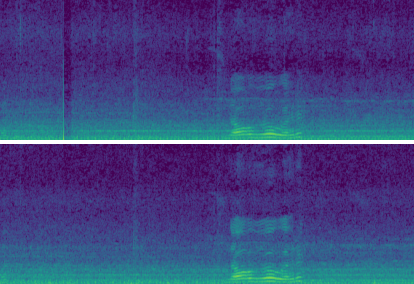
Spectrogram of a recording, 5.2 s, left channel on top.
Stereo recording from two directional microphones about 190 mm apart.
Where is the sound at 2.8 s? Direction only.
20° right (ahead or behind).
